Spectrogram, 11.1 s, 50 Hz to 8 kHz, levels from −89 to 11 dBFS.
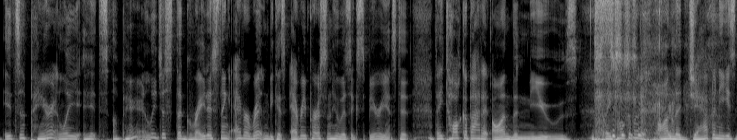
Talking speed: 170 wpm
